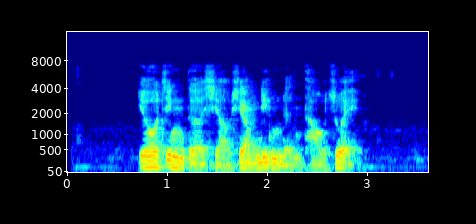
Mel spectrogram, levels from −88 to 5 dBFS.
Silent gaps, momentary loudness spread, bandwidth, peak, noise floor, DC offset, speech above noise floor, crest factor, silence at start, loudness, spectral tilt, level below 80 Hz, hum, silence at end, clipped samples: none; 8 LU; 7.6 kHz; -12 dBFS; -64 dBFS; under 0.1%; 37 dB; 18 dB; 0.7 s; -29 LUFS; -7.5 dB/octave; -52 dBFS; none; 0.7 s; under 0.1%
